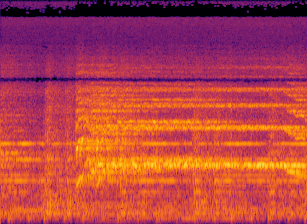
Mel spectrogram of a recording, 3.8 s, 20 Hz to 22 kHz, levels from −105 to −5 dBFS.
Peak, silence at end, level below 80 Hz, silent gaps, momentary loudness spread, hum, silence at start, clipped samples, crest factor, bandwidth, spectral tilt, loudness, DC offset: -6 dBFS; 0 s; -72 dBFS; none; 10 LU; none; 0 s; under 0.1%; 14 dB; over 20 kHz; -1.5 dB/octave; -18 LUFS; under 0.1%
